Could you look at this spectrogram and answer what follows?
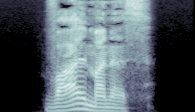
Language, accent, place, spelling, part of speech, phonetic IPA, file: German, Germany, Berlin, Wahlmannes, noun, [ˈvaːlˌmanəs], De-Wahlmannes.ogg
- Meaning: genitive singular of Wahlmann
